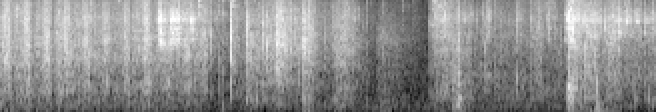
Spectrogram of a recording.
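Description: Bacon bits shaken from a plastic bag onto a salad, with the bag crinkling and the bits ticking down for the first couple of seconds. After a short lull, the salad is tossed in a stainless steel bowl, leaves rustling and the utensil clicking near the end.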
